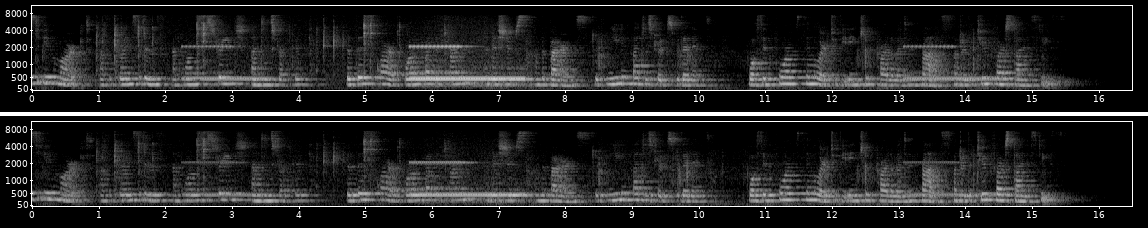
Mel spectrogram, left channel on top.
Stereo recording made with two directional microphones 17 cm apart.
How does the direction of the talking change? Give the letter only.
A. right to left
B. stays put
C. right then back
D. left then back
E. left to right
E.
